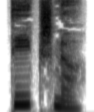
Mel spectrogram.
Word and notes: ದಕ್ಷಿಣ: dakṣiṇa

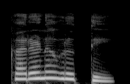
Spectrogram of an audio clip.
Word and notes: ಕರಣವೃತ್ತಿ: Kannada

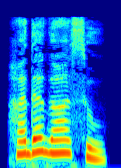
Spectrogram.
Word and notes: ಹದುಗಿಸು: hadugisu

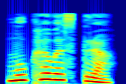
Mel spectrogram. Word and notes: ಮುಖವಸ್ತ್ರ: kannada

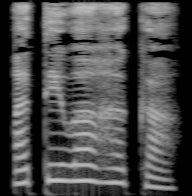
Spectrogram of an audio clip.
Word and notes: ಅತಿವಾಹಕ: ativāhaka

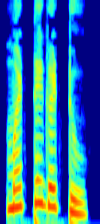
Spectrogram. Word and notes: ಮಟ್ಟೆಗಟ್ಟು: maṭṭegaṭṭu

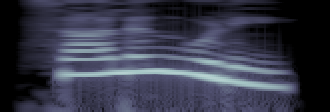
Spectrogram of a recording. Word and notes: ಸಾಲಂಗುಳಿ: sālanguḷi

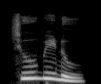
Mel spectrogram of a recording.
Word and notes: ಛೂಬಿಡು: chū biḍu

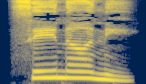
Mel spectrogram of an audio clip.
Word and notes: ಸೇನಾನಿ: sēnāni

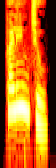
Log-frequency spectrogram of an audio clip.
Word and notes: ಕಲ್ಲಂಚಿ: kallanci

